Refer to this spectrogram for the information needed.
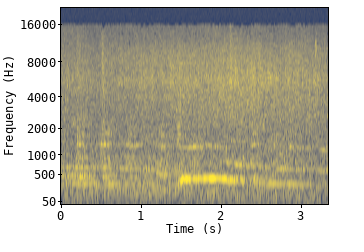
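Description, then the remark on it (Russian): Drawn-out howls from wild dogs, a few long wavering tones rising and falling over a steady background hiss, faint, with no one talking. “Волки? Хотя нет. Дикие Привет, собаки.”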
